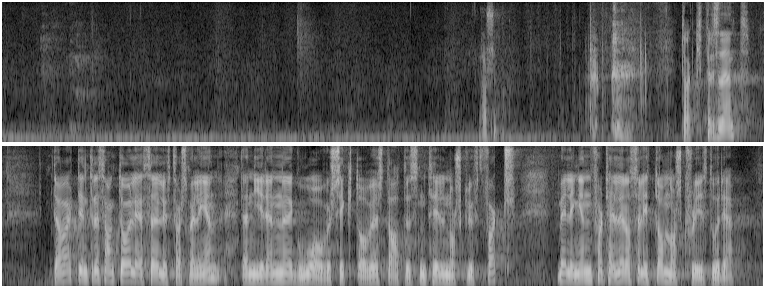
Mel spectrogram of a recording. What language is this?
Norwegian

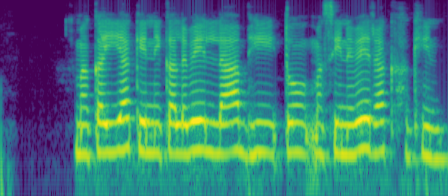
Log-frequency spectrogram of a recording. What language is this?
Magahi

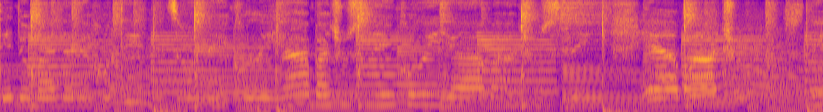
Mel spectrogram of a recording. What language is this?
Ukrainian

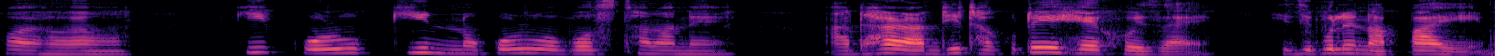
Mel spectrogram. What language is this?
Assamese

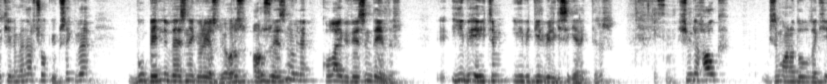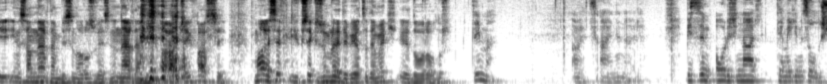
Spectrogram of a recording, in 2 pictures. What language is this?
Turkish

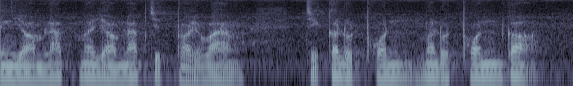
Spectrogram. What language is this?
Thai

